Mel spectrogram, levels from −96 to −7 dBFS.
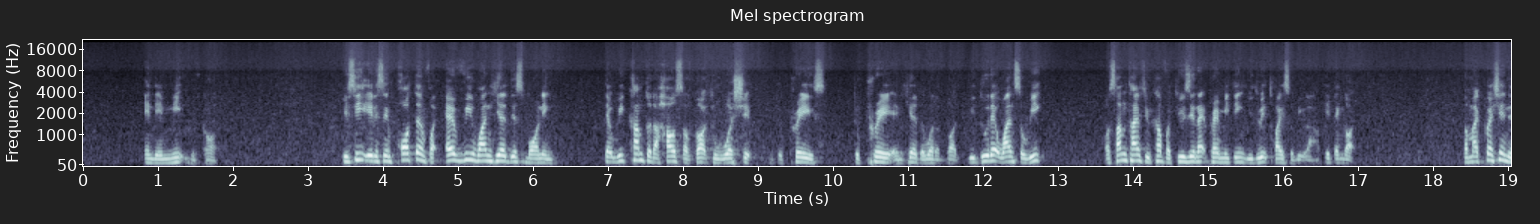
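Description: Speech cut by the noise suppressor at 9.16–9.5 s (about 18 dB drop), 14.12–14.59 s (about 14 dB) and 16.09–16.69 s (about 11 dB): the suppressor mistook brief stretches of speech for the room noise sitting about 21 dB below, swallowing them. On a spectrogram these show as sudden faint gaps; the waveform envelope dips abruptly.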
